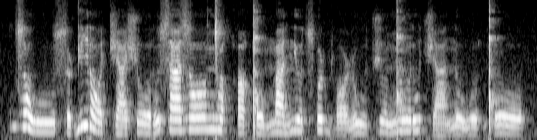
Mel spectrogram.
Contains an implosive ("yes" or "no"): no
